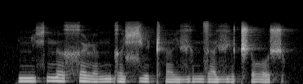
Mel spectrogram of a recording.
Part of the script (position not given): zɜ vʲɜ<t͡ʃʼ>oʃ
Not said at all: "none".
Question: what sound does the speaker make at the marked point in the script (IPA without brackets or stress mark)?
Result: t͡ʃʼ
